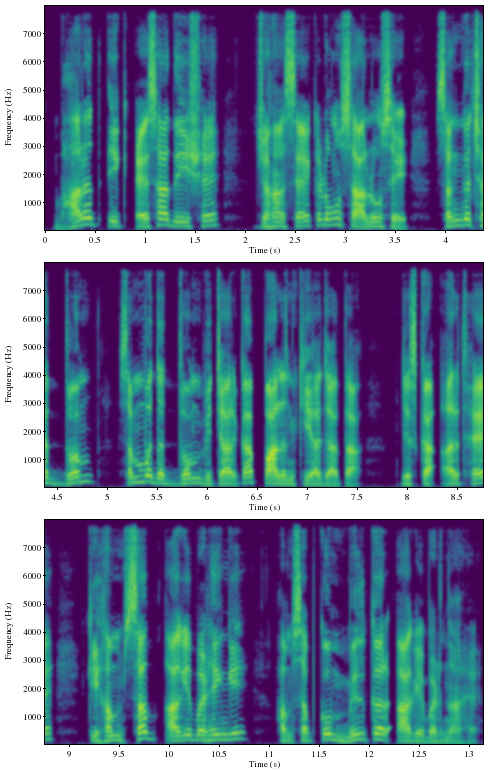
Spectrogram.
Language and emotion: Hindi, neutral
